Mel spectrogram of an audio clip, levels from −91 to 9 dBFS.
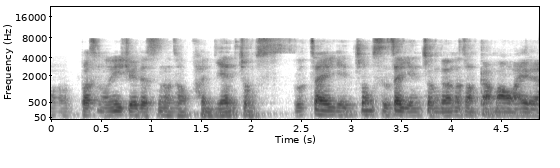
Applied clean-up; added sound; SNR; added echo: neural mask model DeepFilterNet 3.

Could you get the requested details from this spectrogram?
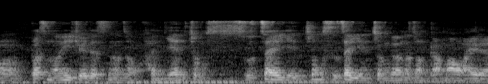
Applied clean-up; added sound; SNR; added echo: none; Motorcycle; 12 dB; reverberation time 0.3 s.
